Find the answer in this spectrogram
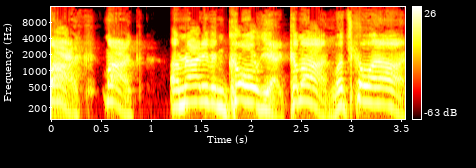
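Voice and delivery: put-on Brooklyn accent. Retelling a phone call with Larry King after a podcast, Larry King's Brooklyn voice. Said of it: "in his Brooklyn voice".

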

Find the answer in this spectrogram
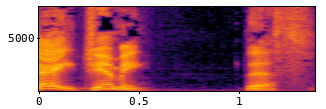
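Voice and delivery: pushy, rude, demanding, bossy tone. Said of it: "It was talking to somebody and just".

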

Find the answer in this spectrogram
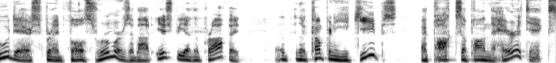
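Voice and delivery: comic puppet-style monster voice. Reading a viewer's super chat aloud on stream, in a Cookie Monster-like voice. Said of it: "Why is it Nookie Monster".

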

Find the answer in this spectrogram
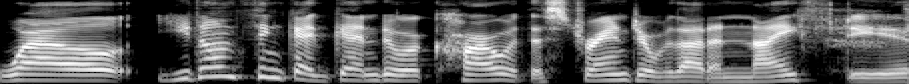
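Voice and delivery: normal talking voice

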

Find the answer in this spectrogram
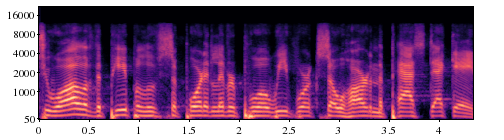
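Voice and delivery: ordinary talk

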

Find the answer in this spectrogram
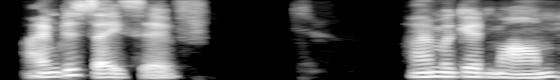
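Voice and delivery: without conviction. Podcast host showing how not to read her affirmations, without conviction. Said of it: "I don't just go".

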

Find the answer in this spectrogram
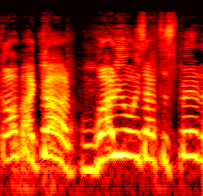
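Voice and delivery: exasperated, angry, very high voice. Retelling the dad's reaction while cooking together: imitating an angry dad. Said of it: "get so angry".

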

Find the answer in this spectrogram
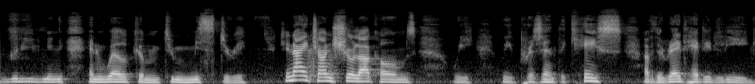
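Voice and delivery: sweeping delivery, rising and falling in pitch. Showing the higher voice blended into the character: Vincent Price voice. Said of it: "then Vincent Price is about here".

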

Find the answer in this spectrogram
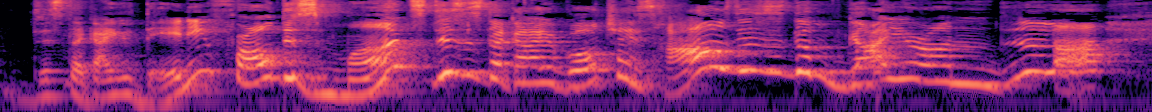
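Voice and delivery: wide-pitched, incredulous tone.

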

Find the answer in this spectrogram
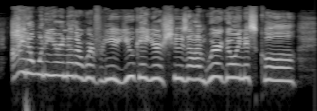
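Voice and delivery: play-acted crazy rage voice, very high screaming. Retelling yelling at a kid to get ready: imitating own crazy rage scream. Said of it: "my screaming in my crazy rage voice".

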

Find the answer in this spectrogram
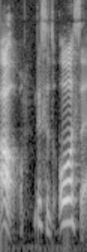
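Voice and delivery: ordinary delivery

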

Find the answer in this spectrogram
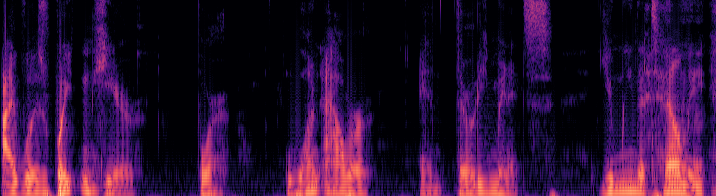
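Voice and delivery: put-on measured sternness through closed teeth, words enunciated. Speaker retelling confronting them after waiting an hour and a half, retelling stern, enunciated words. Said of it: "I did talk sternly. And I enunciate every word".

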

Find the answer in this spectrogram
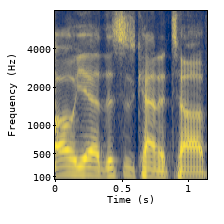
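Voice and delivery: ordinary talk

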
